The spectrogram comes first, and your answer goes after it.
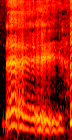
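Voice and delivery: loud comic horse whinny; horse neigh. Pretend. Joking about her asthma-hoarse voice, a loud mock horse neigh. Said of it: "voice goes very hoarse".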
